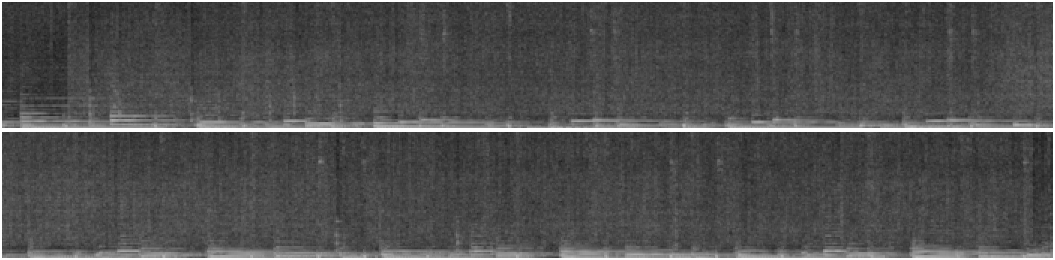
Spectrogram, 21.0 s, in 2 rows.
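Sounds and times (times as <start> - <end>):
background music with bass line: 0.0 - 21.0
food sizzling in a frying pan: 0.0 - 21.0
wooden spatula scraping a pan: 0.2 - 21.0.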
